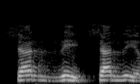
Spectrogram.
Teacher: নুন সাকের পর শিন ইখফা গুন্না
